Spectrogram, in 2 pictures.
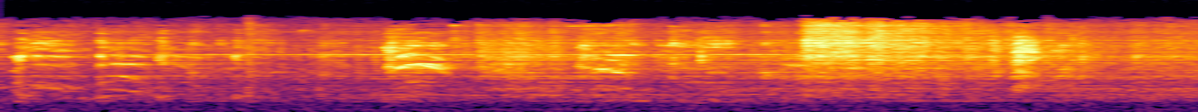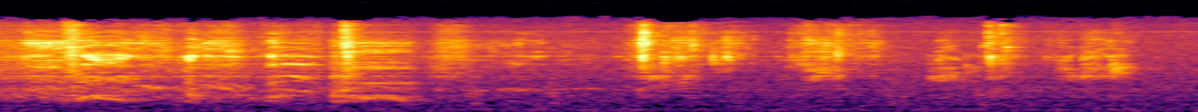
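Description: Game music and effects play from a television speaker.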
